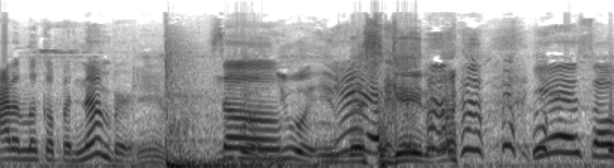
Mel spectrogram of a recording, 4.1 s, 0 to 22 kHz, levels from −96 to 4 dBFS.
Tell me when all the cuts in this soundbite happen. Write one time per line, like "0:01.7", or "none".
none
